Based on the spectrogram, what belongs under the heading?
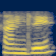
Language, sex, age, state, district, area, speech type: Punjabi, female, 18-30, Punjab, Mohali, urban, conversation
